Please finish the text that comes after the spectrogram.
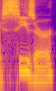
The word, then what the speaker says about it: Seazer: One of them goes by J.A. Caesar, even though he is spelled Seazer, which I think stands for Julius Albrecht Caesar.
